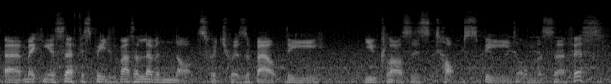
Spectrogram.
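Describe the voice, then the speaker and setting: A man's voice: on the low side, steady tone, moderate pace, background noise. A man, hosting and commentating on a game playthrough. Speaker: host of a game playthrough channel.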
